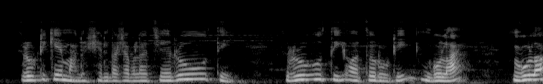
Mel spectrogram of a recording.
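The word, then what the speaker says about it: roti: Malaysian ভাষায় বলা হচ্ছে রুতি রুতি রুটিকে ওরা ট এর উচ্চারণটি না বলে ওরা ত এর উচ্চারণ করে মনে রাখবেন সব ধরনের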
